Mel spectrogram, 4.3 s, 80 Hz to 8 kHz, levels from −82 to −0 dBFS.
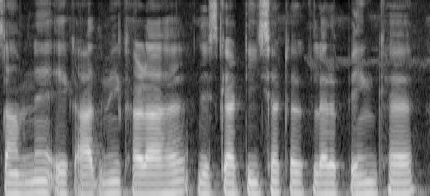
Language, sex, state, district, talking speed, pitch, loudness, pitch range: Hindi, male, Jharkhand, Ranchi, 165 wpm, 115 Hz, -17 LUFS, 110-120 Hz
